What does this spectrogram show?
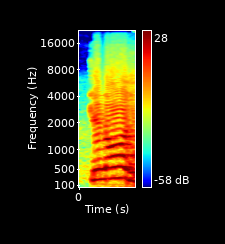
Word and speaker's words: कन्नौज: किनोज बोल दिया था। ठीक है? वो देखो स्पेलिंग में फर्क है।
